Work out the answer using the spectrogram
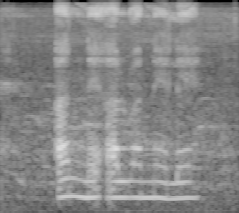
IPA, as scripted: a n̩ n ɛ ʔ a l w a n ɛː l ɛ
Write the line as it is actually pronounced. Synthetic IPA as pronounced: a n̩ n ɛ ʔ a l w a n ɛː l ɛ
